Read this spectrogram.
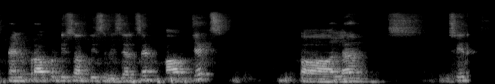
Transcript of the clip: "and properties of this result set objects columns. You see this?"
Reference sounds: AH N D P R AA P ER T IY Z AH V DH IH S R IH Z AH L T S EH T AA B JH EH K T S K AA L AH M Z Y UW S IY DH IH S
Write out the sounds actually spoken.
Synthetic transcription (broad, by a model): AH N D P R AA P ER T IY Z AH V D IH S R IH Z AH L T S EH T AA B JH EH K T S K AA L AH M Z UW S IY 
